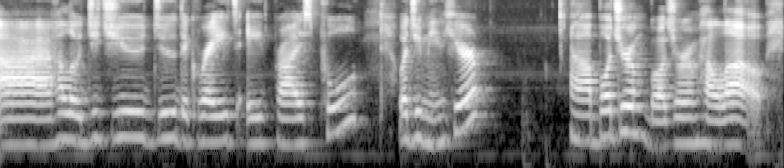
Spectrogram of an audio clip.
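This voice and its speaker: A woman with a slight Russian accent speaks very slowly, her intonation fairly even. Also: fairly low pitch for a woman. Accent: slight Russian accent in English, worked on. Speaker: trading streamer. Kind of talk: live stream chat. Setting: live stream. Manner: casual, with frequent hesitations.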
